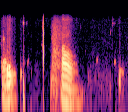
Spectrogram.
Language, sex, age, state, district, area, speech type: Manipuri, male, 30-45, Manipur, Kangpokpi, urban, conversation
